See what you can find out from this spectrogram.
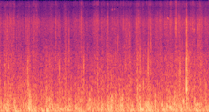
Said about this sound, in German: Am Ende einer großen Freifläche steht ein knappes Dutzend Pferde. Sie tragen eine auffällige Stehmähne und ihr Körperbau ist etwas kleiner und gedrungener als bei üblichen Reitpferden.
